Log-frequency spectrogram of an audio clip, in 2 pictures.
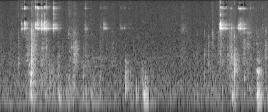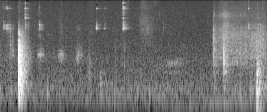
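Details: Dog named Sona with a cushion, making scattered breathy snorts and rasping sniffs with faint high-pitched squeaky whines between them, separated by short pauses, ending in a longer hissing rush of breath.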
